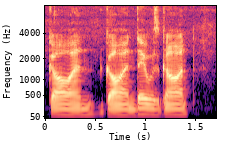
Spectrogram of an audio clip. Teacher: They was going. And again, it's almost like you're taking off that ng sound and just kind of leaving with the n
